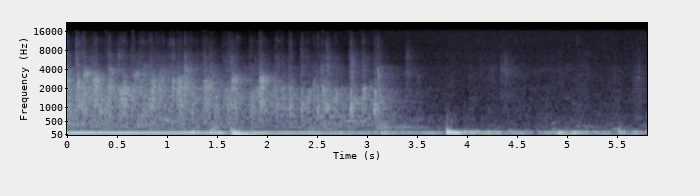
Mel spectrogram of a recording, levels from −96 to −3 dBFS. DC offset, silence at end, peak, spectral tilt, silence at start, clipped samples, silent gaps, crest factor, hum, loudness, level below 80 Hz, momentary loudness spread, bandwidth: under 0.1%; 0 s; -12 dBFS; -5 dB/octave; 0 s; under 0.1%; none; 18 dB; none; -30 LUFS; -40 dBFS; 13 LU; 14 kHz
